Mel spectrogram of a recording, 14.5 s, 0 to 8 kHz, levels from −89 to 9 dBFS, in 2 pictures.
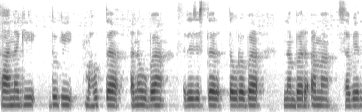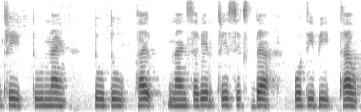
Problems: none marked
